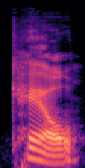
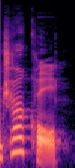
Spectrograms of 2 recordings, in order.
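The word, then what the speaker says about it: Chaol: Selena Kale is his name. It's spelled C H A O L. Before I knew that's how it was pronounced, I called him charcoal because that's that makes sense. Charcoal. So then my friends were like, "You should really look up how to say the words." And then I did and I realized charcoal's name is kale, like the vegetable.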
